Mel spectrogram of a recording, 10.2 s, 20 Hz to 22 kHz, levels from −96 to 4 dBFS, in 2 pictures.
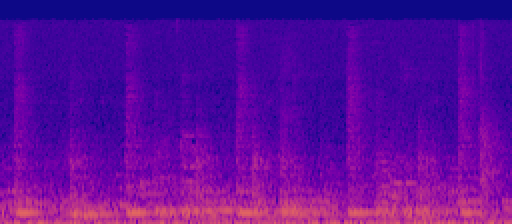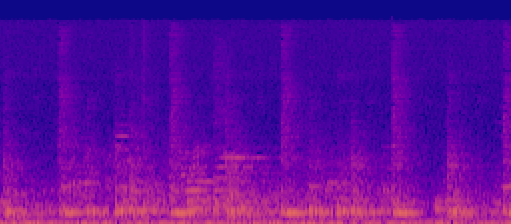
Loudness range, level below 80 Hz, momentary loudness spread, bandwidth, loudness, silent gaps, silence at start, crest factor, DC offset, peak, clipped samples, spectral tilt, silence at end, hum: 2 LU; -50 dBFS; 5 LU; 16 kHz; -45 LUFS; none; 0 s; 14 dB; under 0.1%; -28 dBFS; under 0.1%; -6.5 dB/octave; 0 s; none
